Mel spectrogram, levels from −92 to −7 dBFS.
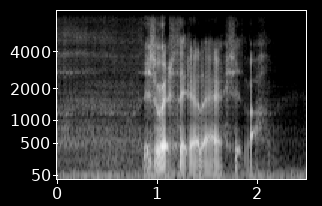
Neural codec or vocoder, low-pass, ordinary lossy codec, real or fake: autoencoder, 22.05 kHz, a latent of 192 numbers a frame, VITS, trained on many speakers; 7.2 kHz; none; fake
